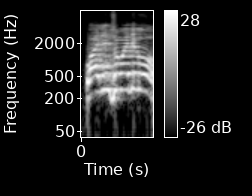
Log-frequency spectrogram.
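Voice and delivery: exasperated, escalating challenge; angry outburst. Acted. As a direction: throw the question back heatedly. Creditor repeats question, voice raised.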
